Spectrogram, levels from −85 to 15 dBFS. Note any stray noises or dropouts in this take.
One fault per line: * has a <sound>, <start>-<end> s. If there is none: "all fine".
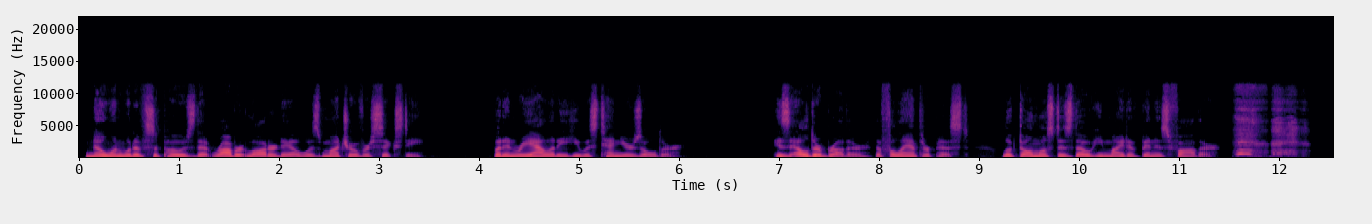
* has a breath, 11.5-12.3 s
